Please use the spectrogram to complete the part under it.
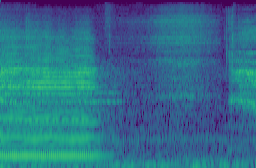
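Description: A train horn sounds loud and sustained for under a second, then a fast train rushes past with broad rumbling noise.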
